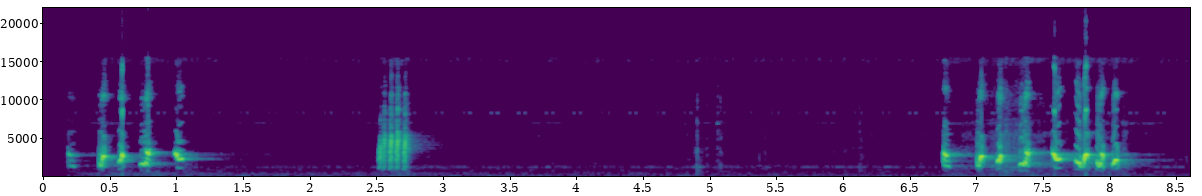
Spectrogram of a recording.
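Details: Bulbul, recorded 24 October 2021 for a phrase-counting song display: two bursts of bright, choppy chirped notes, four at the start and about eight near the end, split by a short rasping buzz and silence.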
